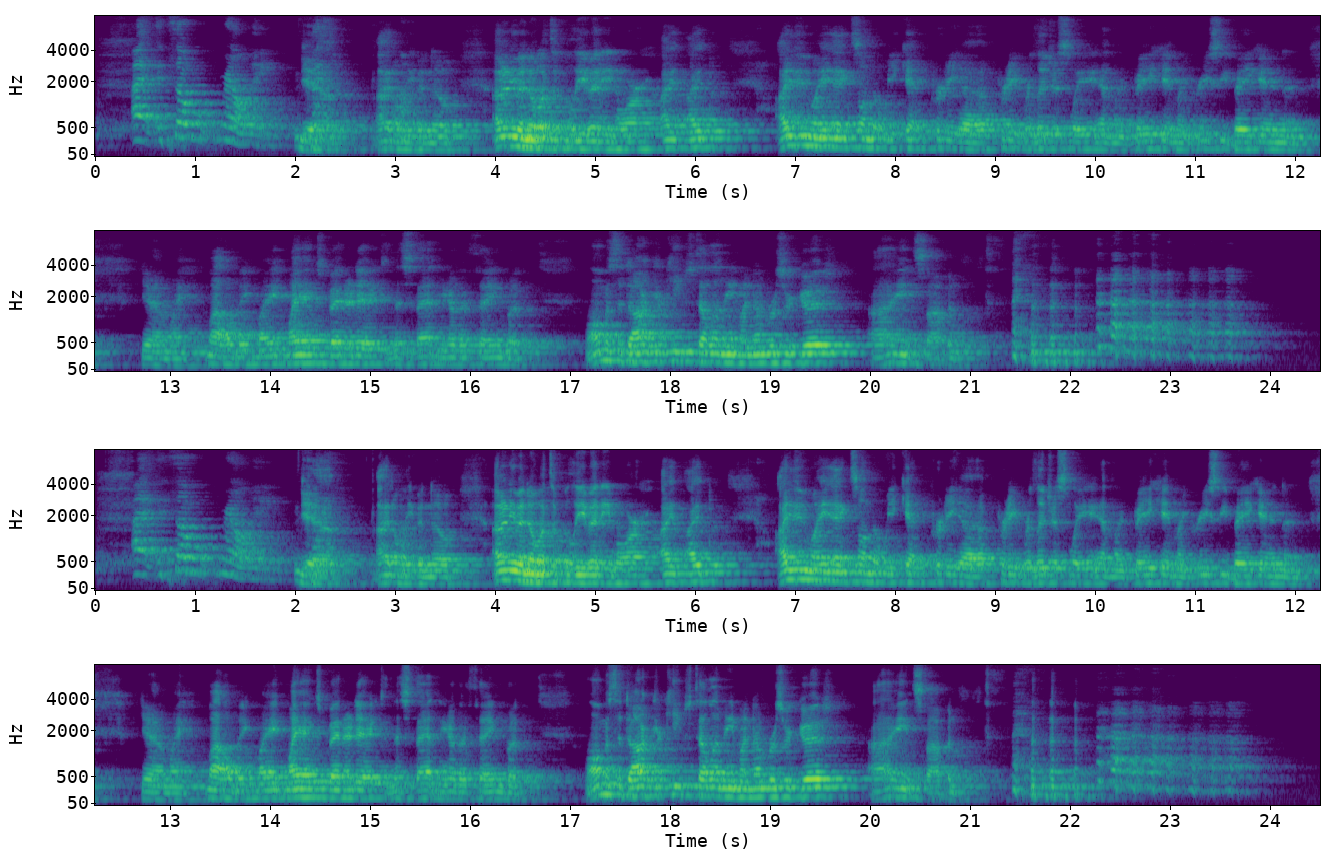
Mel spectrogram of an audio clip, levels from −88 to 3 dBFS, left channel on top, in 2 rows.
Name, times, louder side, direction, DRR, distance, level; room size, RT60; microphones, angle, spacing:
voice 1, 0.4-1.8 2.2-2.3 3.0-3.1 21.4-21.6 22.3-23.7, left 1 dB, 55° left, -3 dB, 1.2 m, -34 dB
voice 2, 2.0-2.4 2.8-3.6 4.0-6.1 6.8-12.1 12.7-16.5 17.2-19.6 20.0-20.9 21.6-21.7 22.0-22.1, right 1 dB, 75° right, 5 dB, 1.1 m, -24 dB
14.5 x 5.6 x 3.2 m, 1.2 s
head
